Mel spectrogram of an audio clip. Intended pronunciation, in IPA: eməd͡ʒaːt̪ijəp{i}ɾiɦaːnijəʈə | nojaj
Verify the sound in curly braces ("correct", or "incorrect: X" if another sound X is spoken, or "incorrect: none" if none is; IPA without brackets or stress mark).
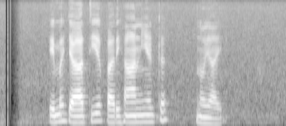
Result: incorrect: a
